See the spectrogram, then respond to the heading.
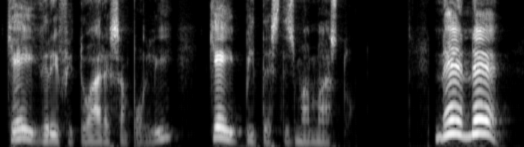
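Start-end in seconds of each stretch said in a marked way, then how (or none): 4.3-5.1 put-on much higher and louder, eager boy; excited shout. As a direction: yell it with delight. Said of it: "φώναξε". (ενθουσιασμένη φωνή)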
